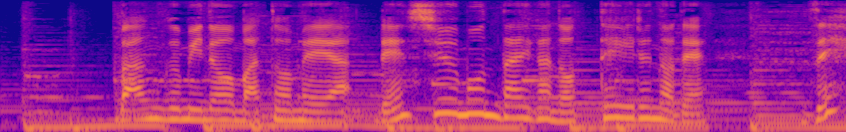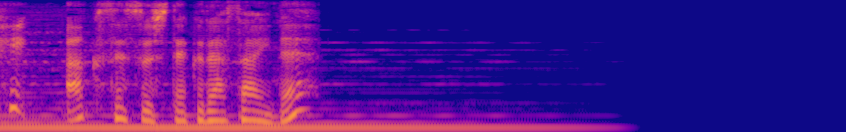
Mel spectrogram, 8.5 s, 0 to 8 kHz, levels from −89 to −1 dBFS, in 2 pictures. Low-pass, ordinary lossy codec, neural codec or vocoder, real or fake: none; none; none; real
